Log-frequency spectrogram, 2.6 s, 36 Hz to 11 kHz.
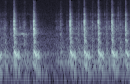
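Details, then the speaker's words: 1955 Oldsmobile Super 88, 324 four-barrel Rocket engine: sharp metallic clicks from the external starter solenoid with no cranking, battery known good; owner suspects a sticky solenoid. "I think the, you know, it's just that external solenoid. It's just sticky"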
